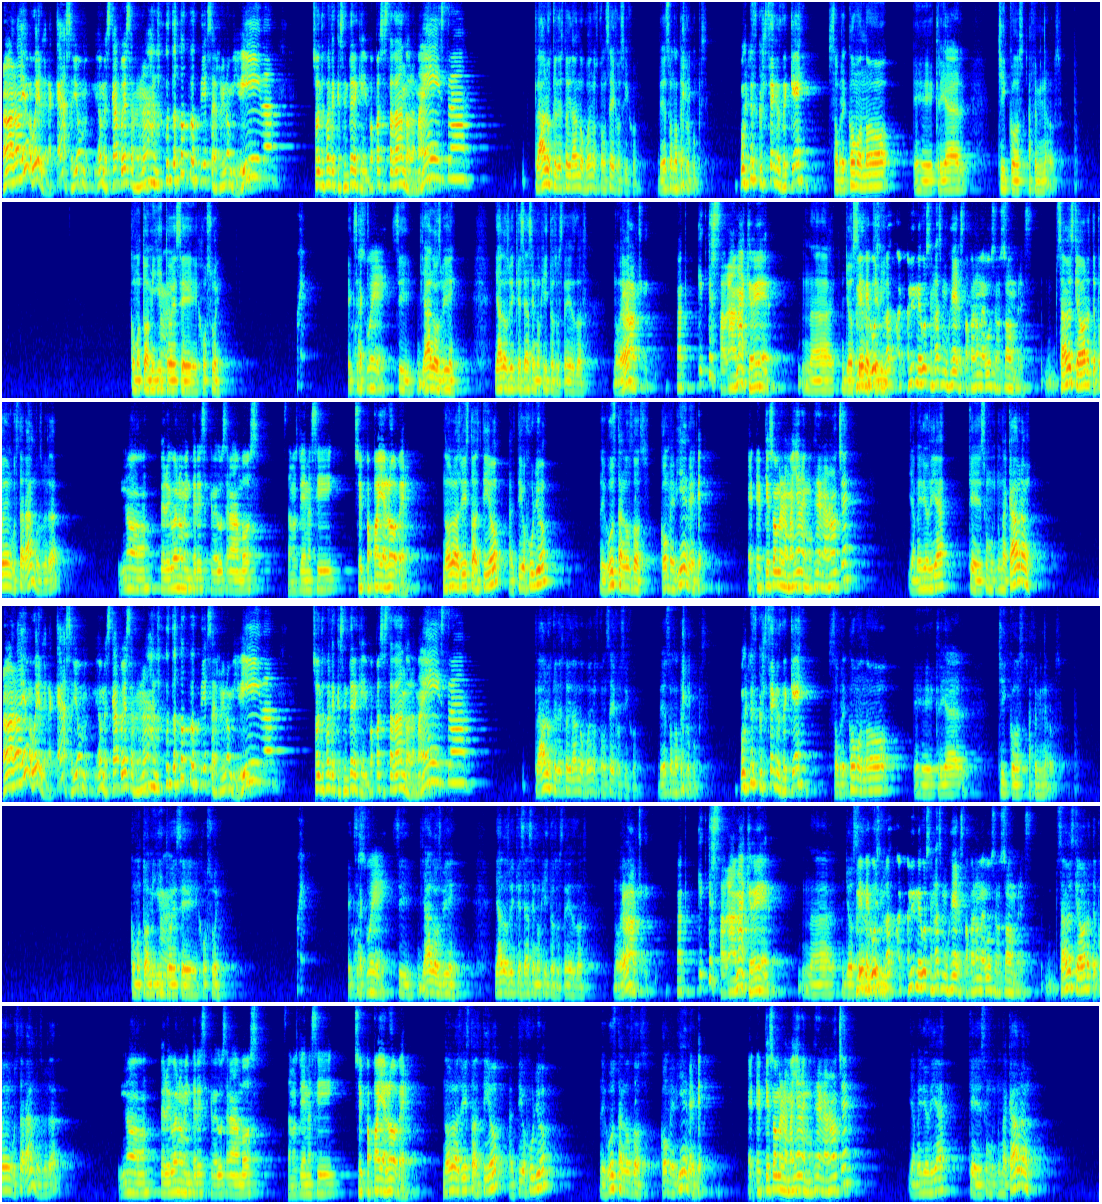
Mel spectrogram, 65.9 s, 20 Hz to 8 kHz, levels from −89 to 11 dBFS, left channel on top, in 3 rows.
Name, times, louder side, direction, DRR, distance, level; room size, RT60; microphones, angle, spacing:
voice 1, 0.0-5.5 6.2-9.3 13.6-13.7 14.8-16.1 25.1-25.4 27.9-28.0 29.2-29.6 34.4-34.7 35.5-37.3 39.0-42.4 46.3-49.0 49.6-50.6 51.0-52.1 57.7-57.8 58.8-60.9, left 2 dB, 10° left, 0.5 m, -21 dB
voice 2, 10.7-12.7 13.1-13.9 16.5-17.8 18.2-19.3 19.9-21.1 24.5-26.4 28.9-29.3 29.9-31.1 31.8-33.7 34.2-34.6 37.9-39.7 42.8-45.1 52.7-54.9 55.9-56.8 57.1-57.9 62.1-62.8 63.3-64.5, left 4 dB, 65° left, 0.4 m, -21 dB
16.5 x 10.0 x 4.6 m
head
